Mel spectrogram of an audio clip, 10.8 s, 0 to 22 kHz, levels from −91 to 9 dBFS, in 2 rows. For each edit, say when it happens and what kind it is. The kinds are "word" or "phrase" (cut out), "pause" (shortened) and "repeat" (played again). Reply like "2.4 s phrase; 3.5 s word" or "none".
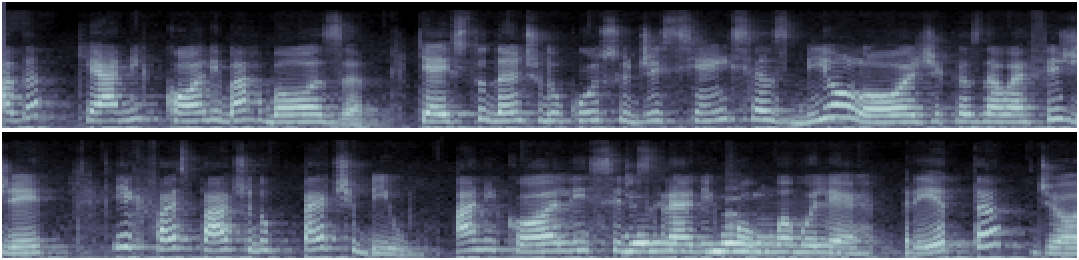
2.0 s pause; 7.5 s pause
